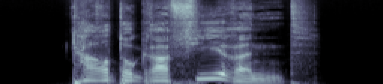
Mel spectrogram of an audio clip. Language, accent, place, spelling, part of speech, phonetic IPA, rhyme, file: German, Germany, Berlin, kartographierend, verb, [kaʁtoɡʁaˈfiːʁənt], -iːʁənt, De-kartographierend.ogg
- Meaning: present participle of kartographieren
